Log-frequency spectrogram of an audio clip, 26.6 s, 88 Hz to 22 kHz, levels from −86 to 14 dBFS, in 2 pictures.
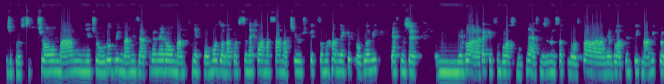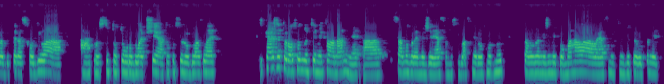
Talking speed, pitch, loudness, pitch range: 195 wpm, 195 Hz, -21 LUFS, 185-205 Hz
